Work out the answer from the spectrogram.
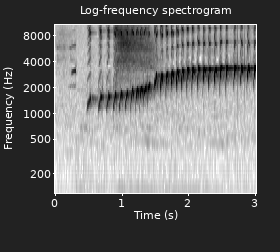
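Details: Caged white-rumped shama in competition form delivering a trill that starts low and climbs steadily in pitch, notes repeated rapidly, with a brief noisy burst partway through.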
